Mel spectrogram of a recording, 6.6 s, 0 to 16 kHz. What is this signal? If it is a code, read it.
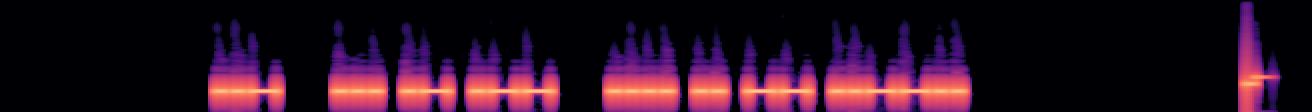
Morse code, heard as a keyed tone, about 28 wpm, 700 Hz. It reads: U SAW HIM?
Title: Sentences from Top 300 Words and Abbreviations 28wpm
